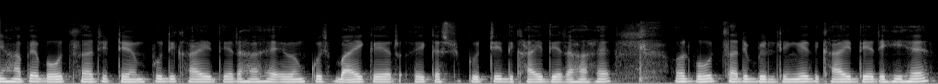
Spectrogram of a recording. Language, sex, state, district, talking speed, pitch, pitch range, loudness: Hindi, male, Jharkhand, Deoghar, 170 wpm, 125 Hz, 120-125 Hz, -13 LUFS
